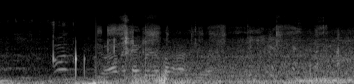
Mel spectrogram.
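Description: A rake scratches across grass.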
